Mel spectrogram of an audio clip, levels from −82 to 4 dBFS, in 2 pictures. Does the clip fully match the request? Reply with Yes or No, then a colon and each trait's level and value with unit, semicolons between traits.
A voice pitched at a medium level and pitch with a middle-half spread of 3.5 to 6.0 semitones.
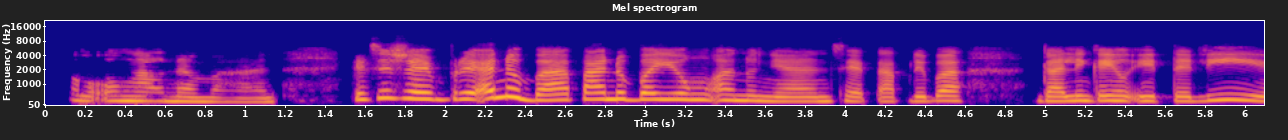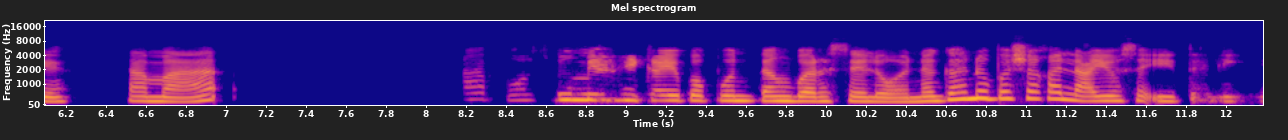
No: high, 230 Hz; average, 5.2 semitones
